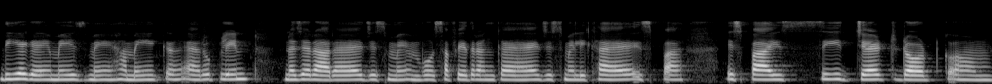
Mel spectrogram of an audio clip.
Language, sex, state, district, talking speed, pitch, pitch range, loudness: Hindi, female, Uttar Pradesh, Varanasi, 165 wpm, 220 Hz, 215-230 Hz, -18 LUFS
